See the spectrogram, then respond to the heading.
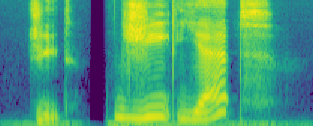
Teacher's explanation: Then the eat blends in, and the final T on eat often gets held or dropped. So the whole phrase collapses into one single unit of sound, jeet. · The did and the u get squashed together. The did sound from did and the y sound from uh >> and they create a completely new sound, >> a J sound. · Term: palatalization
